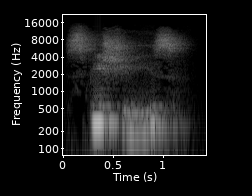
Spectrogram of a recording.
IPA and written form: spiʃiz (species)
